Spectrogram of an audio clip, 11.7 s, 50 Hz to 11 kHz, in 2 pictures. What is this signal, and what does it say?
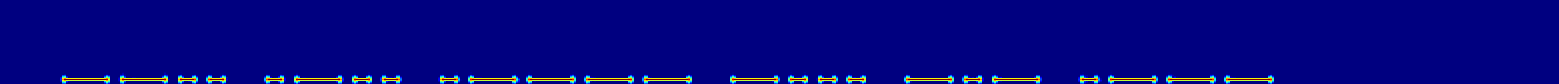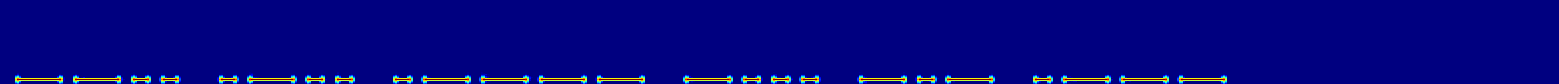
Morse code, heard as a keyed tone, about 22 wpm, 700 Hz. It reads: ZL1BKJ ZL1BKJ
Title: DXCC-100 Call Signs - 6 Characters - Repeated 2x - 22wpm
